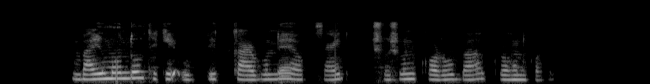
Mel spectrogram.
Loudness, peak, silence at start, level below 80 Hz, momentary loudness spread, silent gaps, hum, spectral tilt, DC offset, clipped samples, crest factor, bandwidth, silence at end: -32 LUFS; -14 dBFS; 0.75 s; -70 dBFS; 13 LU; 3.62-3.70 s; none; -4.5 dB/octave; under 0.1%; under 0.1%; 18 dB; 7.8 kHz; 1.1 s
